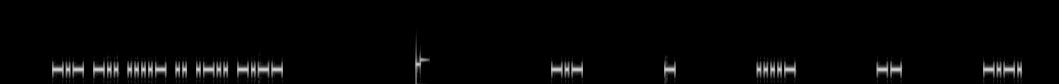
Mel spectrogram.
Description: Morse code, heard as a keyed tone, about 36 wpm, 700 Hz. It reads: K D 4 I L Y K T 4 M C
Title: USA Call Signs - 8x Character Spacing - 35wpm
